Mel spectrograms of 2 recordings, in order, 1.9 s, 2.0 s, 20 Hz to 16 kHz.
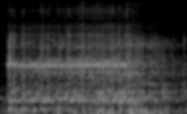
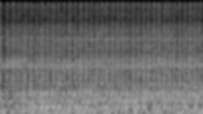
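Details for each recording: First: Singer 201P sewing machine after cleaning the bobbin area, running with a harsh, high whirring whine that winds down; it sounds dry and rough, likely needing oil, since the top is not yet cleaned or oiled. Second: Singer 201P sewing machine with a size 14 needle, after cleaning, fixing and tensioning: quick even needle clatter at about four stitches a second, steady and unlabored; it sews smoothly.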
